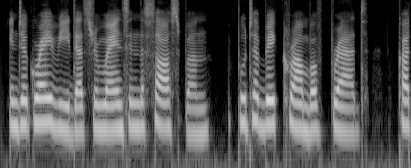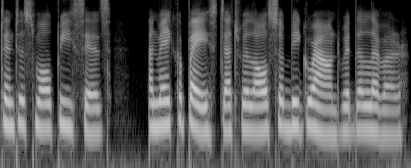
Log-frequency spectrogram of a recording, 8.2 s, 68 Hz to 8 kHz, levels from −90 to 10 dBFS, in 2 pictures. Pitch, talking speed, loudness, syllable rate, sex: 205 Hz, 220 wpm, -18 LUFS, 5.5 syllables/s, female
